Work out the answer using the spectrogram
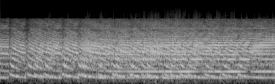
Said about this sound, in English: So let's give him an air horn.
